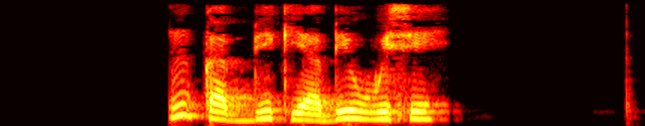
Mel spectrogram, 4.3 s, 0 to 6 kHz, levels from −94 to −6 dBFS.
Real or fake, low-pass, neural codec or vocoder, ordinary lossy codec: real; 5.4 kHz; none; MP3, 32 kbps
